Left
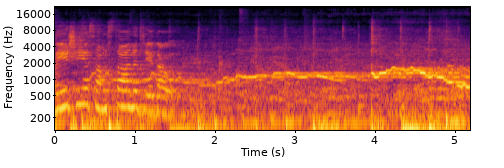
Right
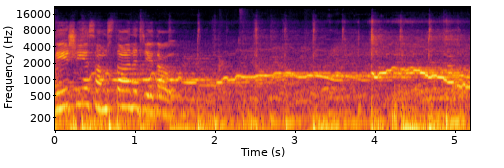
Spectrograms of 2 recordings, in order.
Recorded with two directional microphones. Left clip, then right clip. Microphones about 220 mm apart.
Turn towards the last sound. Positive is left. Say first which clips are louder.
# even
turn(degrees=-45)  # may be behind; listen again after turning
